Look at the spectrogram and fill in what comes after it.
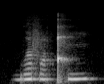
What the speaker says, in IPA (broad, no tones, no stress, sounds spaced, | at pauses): ɡʷ a f ɑ ǃʰ i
